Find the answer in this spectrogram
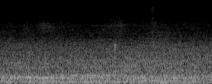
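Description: Steady low outdoor background rumble with no distinct knock or click standing out.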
